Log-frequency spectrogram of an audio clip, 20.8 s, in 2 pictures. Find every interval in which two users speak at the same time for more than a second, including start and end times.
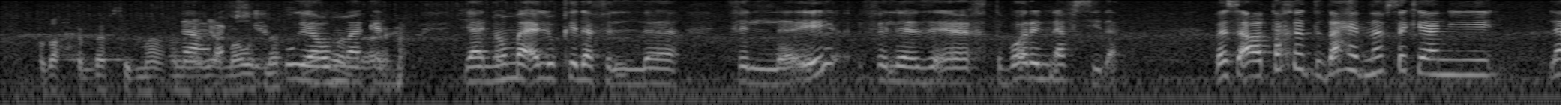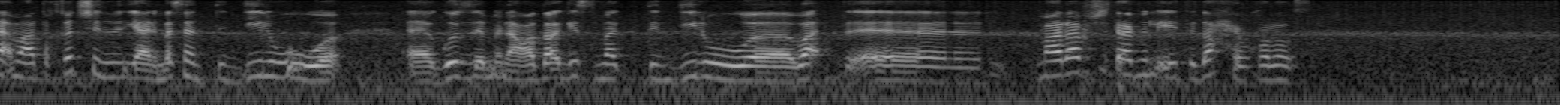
1.2-2.6

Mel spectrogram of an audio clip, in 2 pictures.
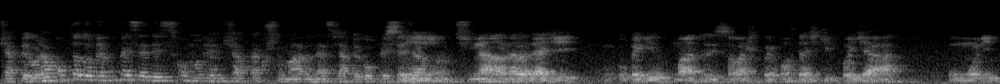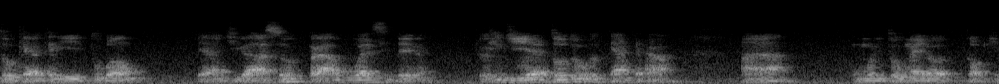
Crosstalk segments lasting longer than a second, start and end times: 3.8-5.3

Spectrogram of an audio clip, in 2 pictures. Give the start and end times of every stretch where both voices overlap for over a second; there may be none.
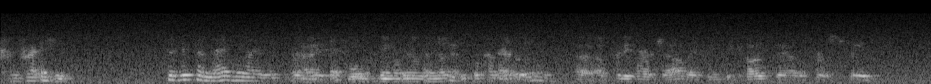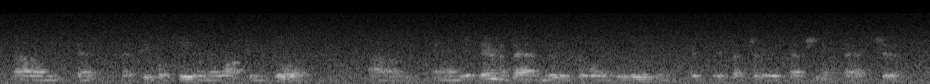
2.9-5.4

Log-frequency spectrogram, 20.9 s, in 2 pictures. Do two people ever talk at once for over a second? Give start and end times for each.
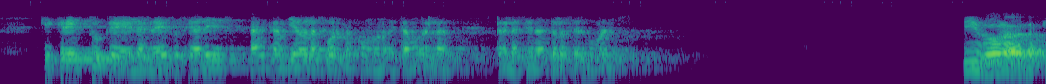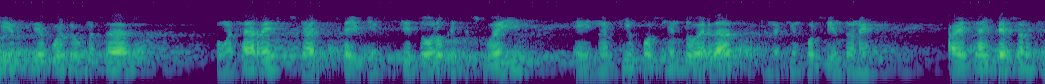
none

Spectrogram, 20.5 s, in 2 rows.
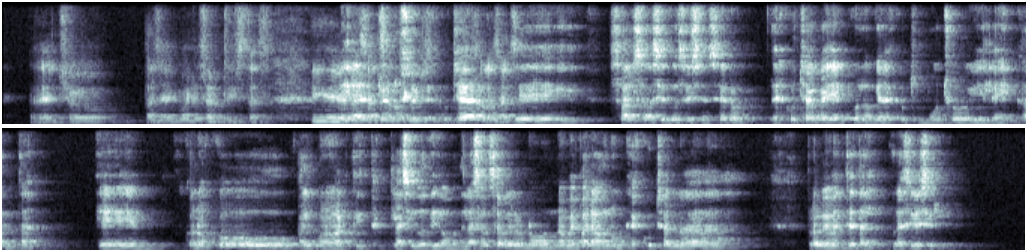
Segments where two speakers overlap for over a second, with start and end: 3.2-5.2

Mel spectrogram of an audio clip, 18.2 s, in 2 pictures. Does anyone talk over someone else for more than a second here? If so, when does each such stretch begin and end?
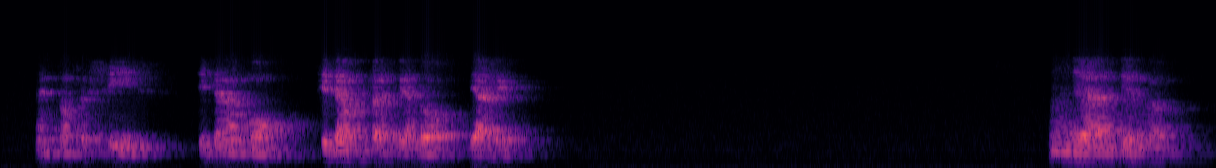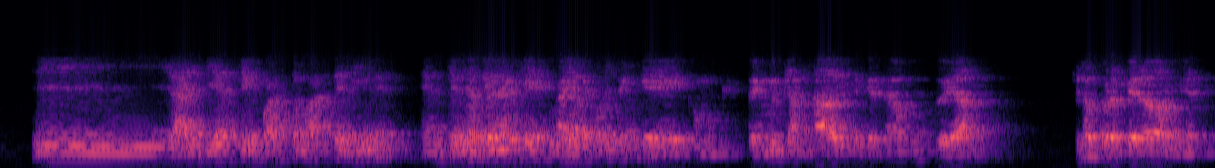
12.6-14.1

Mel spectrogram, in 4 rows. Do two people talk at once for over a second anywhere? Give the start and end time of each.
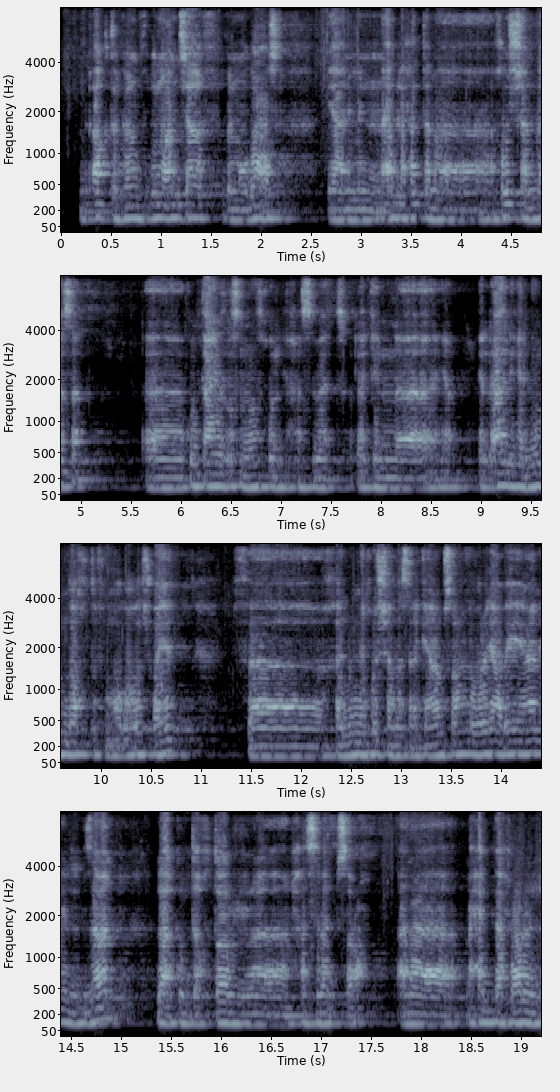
none

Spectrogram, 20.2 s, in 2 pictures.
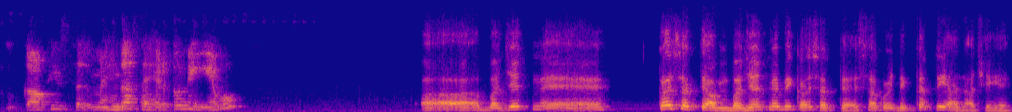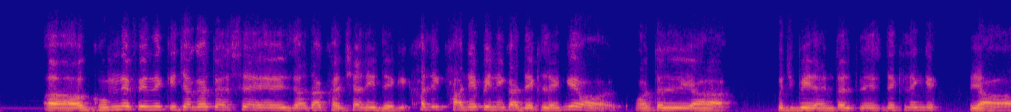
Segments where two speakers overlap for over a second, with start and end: none

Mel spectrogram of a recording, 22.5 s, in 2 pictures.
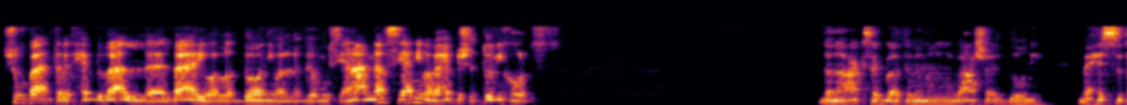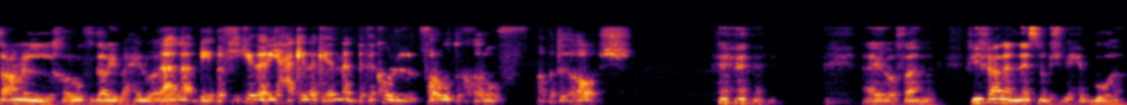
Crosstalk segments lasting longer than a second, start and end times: none

